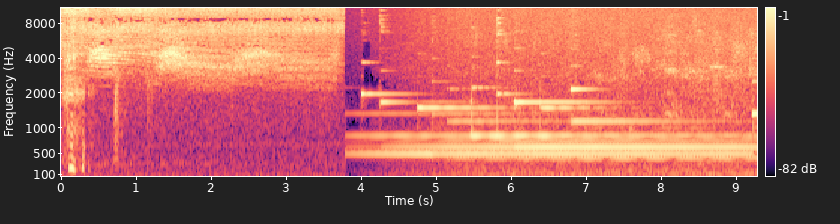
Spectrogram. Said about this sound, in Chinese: 刚刚听到蝉声，哇，就表示是的，夏天真的真的真的是来了。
